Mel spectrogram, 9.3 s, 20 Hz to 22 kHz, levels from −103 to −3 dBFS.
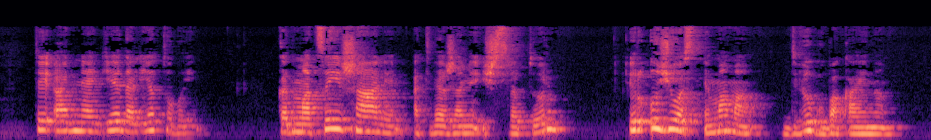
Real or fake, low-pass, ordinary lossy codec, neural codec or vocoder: real; 14.4 kHz; MP3, 48 kbps; none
